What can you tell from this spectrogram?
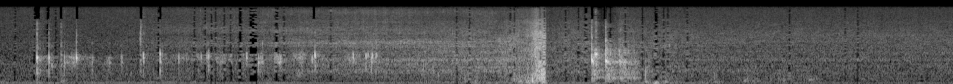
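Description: Butter melting and sizzling in a hot skillet: a steady hiss, with light ticks and crackles in the first few seconds. About halfway through comes a brief louder burst and a clatter.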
